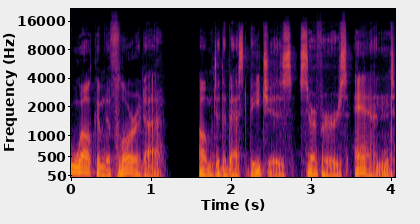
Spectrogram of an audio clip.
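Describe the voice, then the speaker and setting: A man uses a put-on character voice with lively intonation. He speaks at a fairly slow pace. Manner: authoritative, epic.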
